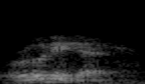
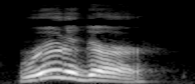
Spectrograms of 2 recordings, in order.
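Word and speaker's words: Rüdiger: Rudiger. – Rudiger, if playing, you take the draw on that one.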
